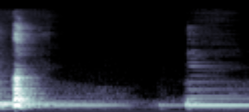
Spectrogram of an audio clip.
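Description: Classical guitar strummed: a chord rings out and fades over about a second, a brief pause, then another strum near the end.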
